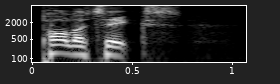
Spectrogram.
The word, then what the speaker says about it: politics: Politics, politician, political, politically. You can see that the word stress does change, right? Politics is the first syllable, has the stress. Politics, right, that's the world of politics.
